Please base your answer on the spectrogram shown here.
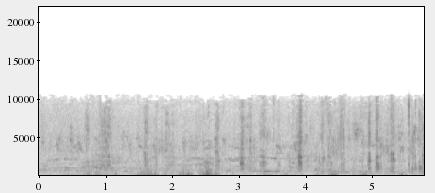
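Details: Many cattle egrets calling at a breeding colony at Inkamana near Vryheid on 12 November 2007: a dense, overlapping din of harsh, low croaks and honking notes, with louder bursts rising out of the steady colony noise.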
